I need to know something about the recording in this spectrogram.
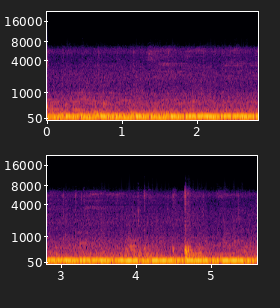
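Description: Bodies thump and shuffle on padded mats in a large echoing hall.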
